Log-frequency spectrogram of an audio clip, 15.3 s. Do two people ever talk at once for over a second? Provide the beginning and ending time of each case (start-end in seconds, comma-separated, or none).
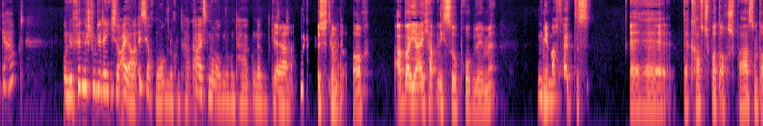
none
